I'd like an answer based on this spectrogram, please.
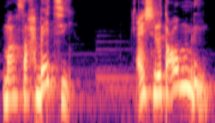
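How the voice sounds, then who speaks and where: An actress voicing a jealous, dramatic young wife in a comedy sketch, with an Egyptian Arabic accent and a sarcastic, shrill way of talking. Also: female voice, sing-song, normal speed, a little mellow, breathy edge, faint music behind. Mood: bitter pleading.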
